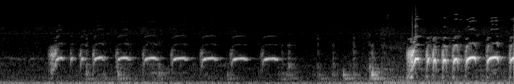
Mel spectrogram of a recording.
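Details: Zebra dove lure call from a local bird: a steady line of short hooked coos, then a pause and a louder, faster rattling series of notes at the end.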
